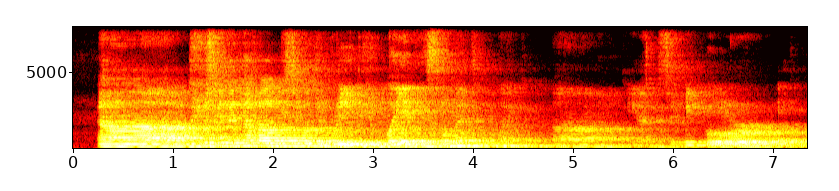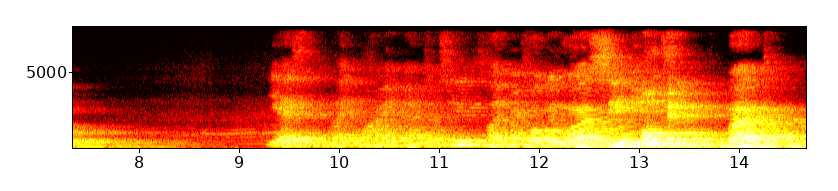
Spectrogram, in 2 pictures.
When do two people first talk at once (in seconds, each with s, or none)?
none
